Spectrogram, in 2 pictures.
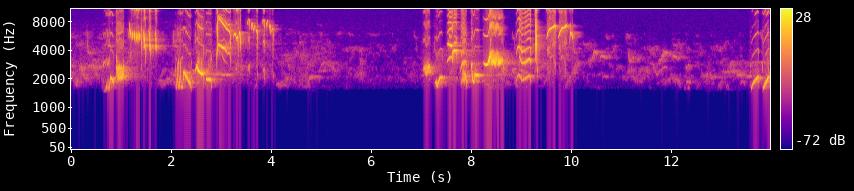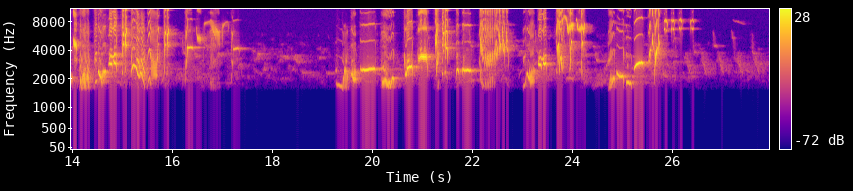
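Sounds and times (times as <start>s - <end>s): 
Common blackbird chirps and downslurred whistles: 0.6s - 4.1s, 7.1s - 10.1s, 13.6s - 17.4s, 19.3s - 26.5s.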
